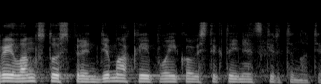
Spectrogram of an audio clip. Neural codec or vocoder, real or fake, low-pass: none; real; 7.2 kHz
